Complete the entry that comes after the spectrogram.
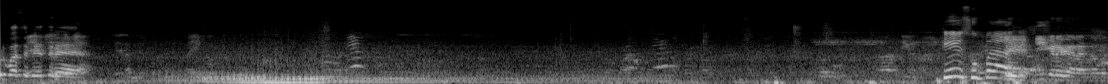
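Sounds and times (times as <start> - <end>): vehicle engine running: 1.4 - 6.6.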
